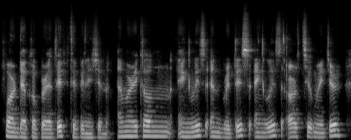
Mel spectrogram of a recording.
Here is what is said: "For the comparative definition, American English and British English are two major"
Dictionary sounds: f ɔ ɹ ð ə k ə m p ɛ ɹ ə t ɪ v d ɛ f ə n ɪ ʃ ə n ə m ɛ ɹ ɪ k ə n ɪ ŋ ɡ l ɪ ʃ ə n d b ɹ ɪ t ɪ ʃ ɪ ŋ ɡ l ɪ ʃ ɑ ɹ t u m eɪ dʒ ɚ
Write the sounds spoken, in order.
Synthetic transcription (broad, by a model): f ɔ ɹ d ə k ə p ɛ ɹ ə t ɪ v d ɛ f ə n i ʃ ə n ə m ɛ ɹ ɪ k ə n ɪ ŋ ɡ l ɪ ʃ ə n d b ɹ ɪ t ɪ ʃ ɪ ŋ ɡ l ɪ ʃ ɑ ɹ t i m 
